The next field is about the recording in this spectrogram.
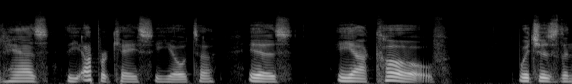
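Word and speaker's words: Ἰακώβ: So this word is pronounced Yaakov.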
